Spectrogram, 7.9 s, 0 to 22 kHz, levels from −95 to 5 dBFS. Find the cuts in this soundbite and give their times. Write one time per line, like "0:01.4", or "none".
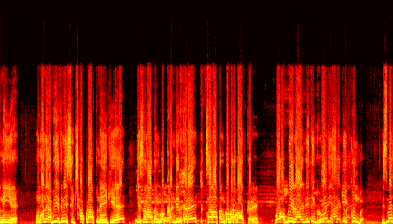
0:06.7

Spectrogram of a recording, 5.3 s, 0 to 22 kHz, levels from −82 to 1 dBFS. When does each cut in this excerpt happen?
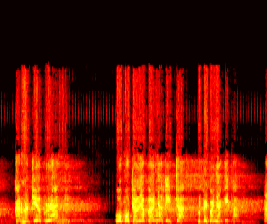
none

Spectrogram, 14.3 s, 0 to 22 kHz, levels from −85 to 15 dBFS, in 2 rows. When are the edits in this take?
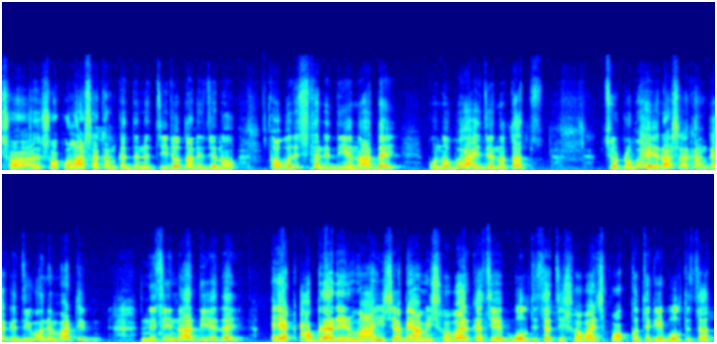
0:09.6

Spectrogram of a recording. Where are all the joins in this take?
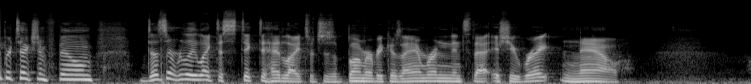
none

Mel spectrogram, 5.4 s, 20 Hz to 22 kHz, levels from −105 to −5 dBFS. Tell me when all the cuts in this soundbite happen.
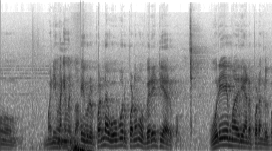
0:01.6

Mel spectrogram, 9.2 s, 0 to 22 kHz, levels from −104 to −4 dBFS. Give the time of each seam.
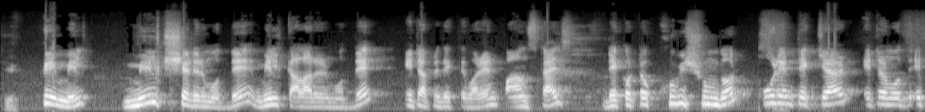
0:07.5

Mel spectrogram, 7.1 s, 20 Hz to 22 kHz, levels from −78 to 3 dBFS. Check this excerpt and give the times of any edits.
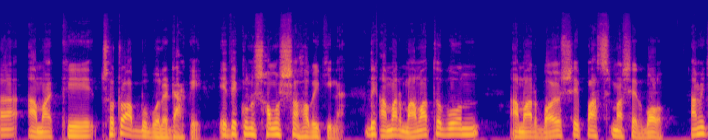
0:03.8

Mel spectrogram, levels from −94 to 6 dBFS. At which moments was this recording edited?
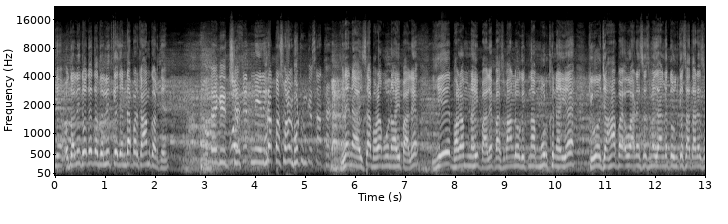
none

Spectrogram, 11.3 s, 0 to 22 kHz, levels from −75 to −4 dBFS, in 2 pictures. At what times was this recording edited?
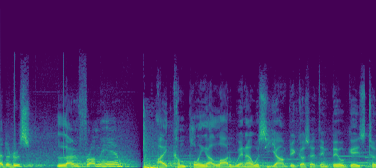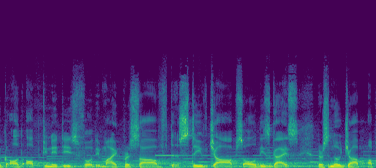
0:02.2

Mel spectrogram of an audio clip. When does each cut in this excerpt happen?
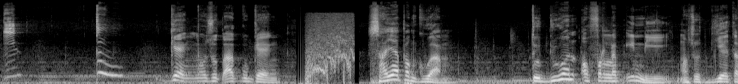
0:03.2

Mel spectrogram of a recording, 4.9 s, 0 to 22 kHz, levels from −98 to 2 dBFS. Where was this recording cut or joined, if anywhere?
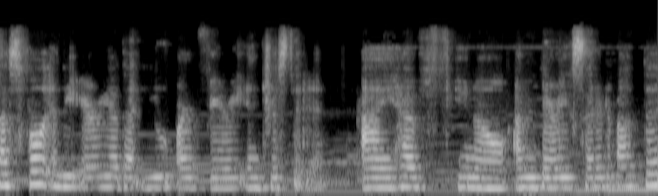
0:02.5

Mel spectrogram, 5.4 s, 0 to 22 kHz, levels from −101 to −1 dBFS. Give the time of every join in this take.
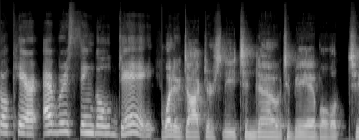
0:02.3

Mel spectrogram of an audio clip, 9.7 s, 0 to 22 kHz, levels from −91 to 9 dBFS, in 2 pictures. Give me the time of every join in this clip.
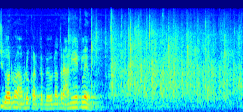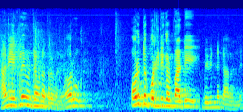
0:08.8

